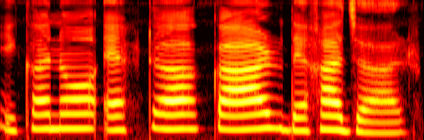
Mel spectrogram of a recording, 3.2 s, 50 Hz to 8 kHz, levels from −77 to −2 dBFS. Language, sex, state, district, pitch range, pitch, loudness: Bengali, female, Assam, Hailakandi, 270-300 Hz, 290 Hz, -15 LUFS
